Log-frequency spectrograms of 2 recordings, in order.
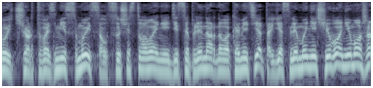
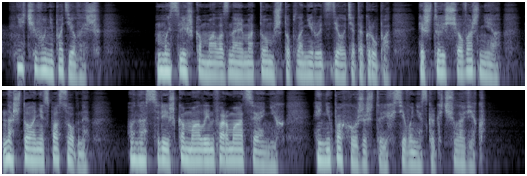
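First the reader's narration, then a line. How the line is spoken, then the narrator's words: Sighing. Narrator (Russian): вздохнула Клэр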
